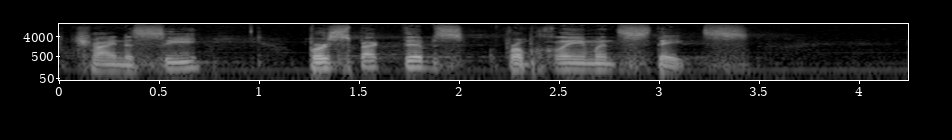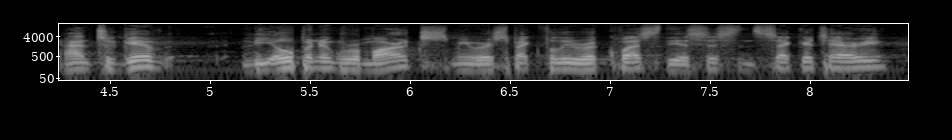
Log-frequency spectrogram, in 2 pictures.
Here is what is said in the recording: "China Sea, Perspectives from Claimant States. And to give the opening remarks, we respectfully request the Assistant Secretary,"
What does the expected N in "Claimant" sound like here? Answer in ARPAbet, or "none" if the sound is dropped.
N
